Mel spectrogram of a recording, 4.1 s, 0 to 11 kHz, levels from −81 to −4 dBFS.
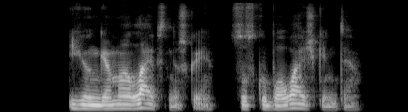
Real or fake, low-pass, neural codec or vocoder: fake; 9.9 kHz; autoencoder, 48 kHz, 128 numbers a frame, DAC-VAE, trained on Japanese speech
